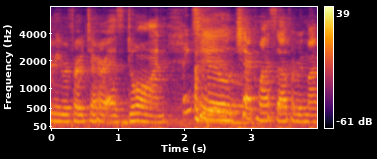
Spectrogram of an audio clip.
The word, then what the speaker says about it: Dawn: listeners, Dawn had to check me real quick. She has informed me that her name is Dawn, not Dawn, as I've been calling her on every episode.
